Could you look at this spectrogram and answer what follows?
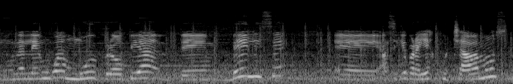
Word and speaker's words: Belice: Vamos a recorrer Belice, que buscamos si era Belice o Belice o Belice, no sé, pero es Belice. En español y en inglés se escribe con Z, así que por eso lo pueden ver con la C o con la Z.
